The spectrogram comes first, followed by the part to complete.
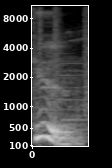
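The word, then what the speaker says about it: queue: піддається ніякій логіці ось це все читається Q як одна літера Q Тільки 5 літер Ну і в принципі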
